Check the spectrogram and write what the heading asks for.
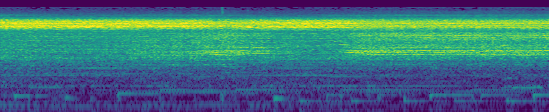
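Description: Steady, loud rushing motor-and-air noise of running woodworking machinery at a CNC boring and drilling machine. The tone shifts slightly, turning more mid-pitched, about four seconds in.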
